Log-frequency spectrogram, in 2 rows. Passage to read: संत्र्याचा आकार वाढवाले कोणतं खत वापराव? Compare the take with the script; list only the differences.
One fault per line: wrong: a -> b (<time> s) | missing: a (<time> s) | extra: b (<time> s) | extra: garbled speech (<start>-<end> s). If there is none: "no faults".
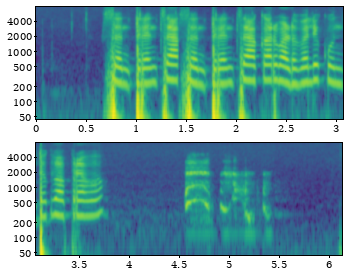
extra: संत्र्याचा (1.4 s)
missing: खत (3.2 s)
